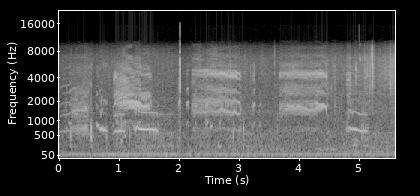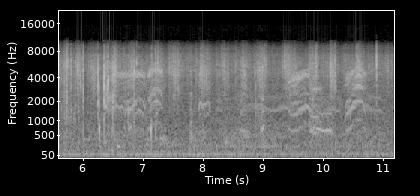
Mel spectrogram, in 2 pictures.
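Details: Baby meerkats exploring outside the burrow for the very first time, calling loudly: a busy stream of high, squeaky chirps and upswept whistled peeps from several young, some overlapping, over a steady low hum.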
